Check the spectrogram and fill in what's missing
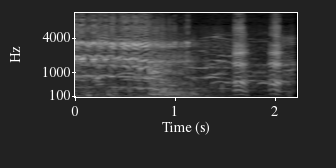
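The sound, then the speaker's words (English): Silver the horse neighs in a long, wavering whinny, followed by two short, shrill bursts of neighing near the end, loud and clear. “Silver think time to ride way. Him not understand. Maybe soon, Silver.”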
